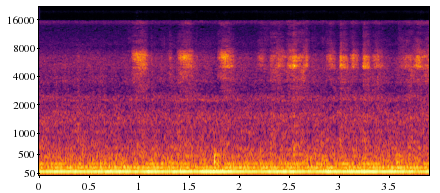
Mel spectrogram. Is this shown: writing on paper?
yes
